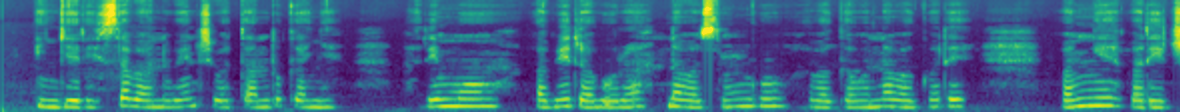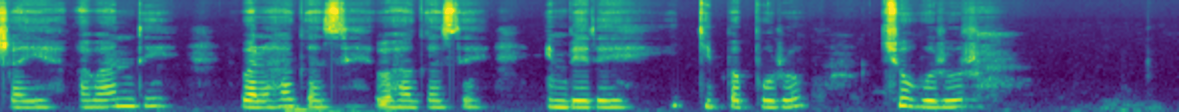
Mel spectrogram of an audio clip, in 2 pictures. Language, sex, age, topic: Kinyarwanda, female, 25-35, health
